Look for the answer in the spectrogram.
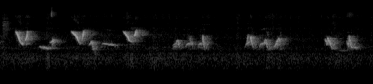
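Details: A northern mockingbird sings alone on a rainy day, imitating other birds and sounds. Loud, sharp, down-up whistled notes repeat three times, then come quicker trilled triple chirps, each phrase repeated before the bird switches.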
